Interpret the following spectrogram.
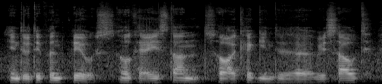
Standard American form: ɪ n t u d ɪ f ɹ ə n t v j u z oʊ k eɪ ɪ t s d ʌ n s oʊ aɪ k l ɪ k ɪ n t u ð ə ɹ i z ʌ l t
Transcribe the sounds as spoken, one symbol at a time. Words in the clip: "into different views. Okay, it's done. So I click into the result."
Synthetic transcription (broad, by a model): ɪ n t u d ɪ f ɹ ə n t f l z oʊ k eɪ ɪ t s d ʌ n s oʊ aɪ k ɪ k ɪ n t u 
